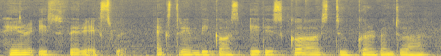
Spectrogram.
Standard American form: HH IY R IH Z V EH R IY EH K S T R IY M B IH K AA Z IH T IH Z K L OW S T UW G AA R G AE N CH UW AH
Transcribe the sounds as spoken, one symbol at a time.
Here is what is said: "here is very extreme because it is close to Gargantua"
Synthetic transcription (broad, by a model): HH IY R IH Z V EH R IY EH K S T R IY M B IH K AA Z IH T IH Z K OW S T UW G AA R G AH N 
